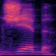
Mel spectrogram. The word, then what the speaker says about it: gib: So even though we all called it like an instigib rifle, proper pronunciation would be instig jib rifle.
